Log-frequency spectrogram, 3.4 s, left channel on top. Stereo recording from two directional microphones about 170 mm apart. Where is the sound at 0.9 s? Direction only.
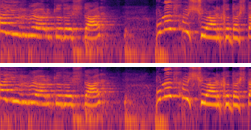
15° left (ahead or behind).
